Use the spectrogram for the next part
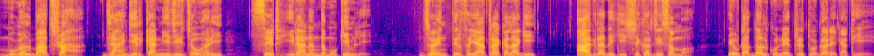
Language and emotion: Nepali, neutral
